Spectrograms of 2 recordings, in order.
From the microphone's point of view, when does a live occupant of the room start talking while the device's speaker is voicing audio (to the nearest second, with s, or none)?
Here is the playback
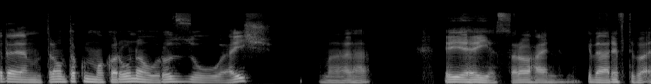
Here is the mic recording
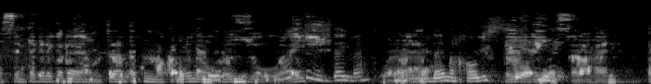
3 s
